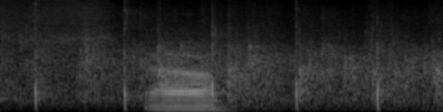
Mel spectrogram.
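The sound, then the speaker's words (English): A church audience applauds softly for a couple whose third son has just been born, a few sharp claps standing out from a steady wash of crowd noise, while a voice calls out briefly in the middle. “But can we also give Jean and Jeannie a warm applause, too?”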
